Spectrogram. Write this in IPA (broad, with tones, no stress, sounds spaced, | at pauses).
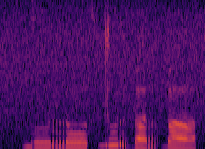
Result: ɡ o̤˧ r oː˨ θ d ṳ˦ r ɠ ʌ˨ r ɠ ʌ˦˨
